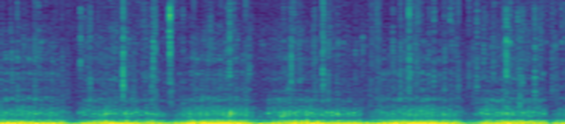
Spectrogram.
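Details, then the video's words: A cat's deep, continuous purr rising and falling in quick breath cycles, under the snapping and popping of a cozy fireplace fire. "Purring Cat with Cozy Crackling Fireplace Sound"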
